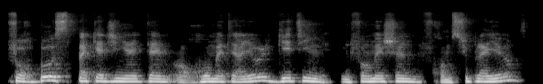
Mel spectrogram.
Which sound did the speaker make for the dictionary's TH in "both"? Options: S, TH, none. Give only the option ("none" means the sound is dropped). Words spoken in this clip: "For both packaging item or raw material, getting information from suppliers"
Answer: S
